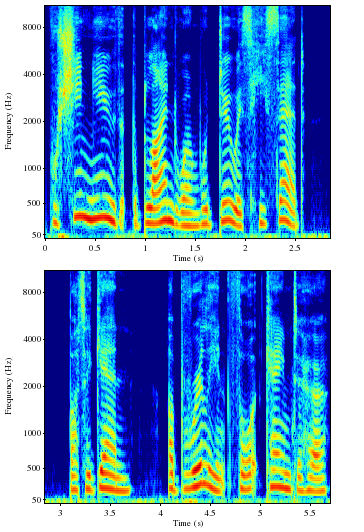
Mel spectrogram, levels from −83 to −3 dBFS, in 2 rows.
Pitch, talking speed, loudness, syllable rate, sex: 220 Hz, 200 wpm, -18 LUFS, 4.6 syllables/s, female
